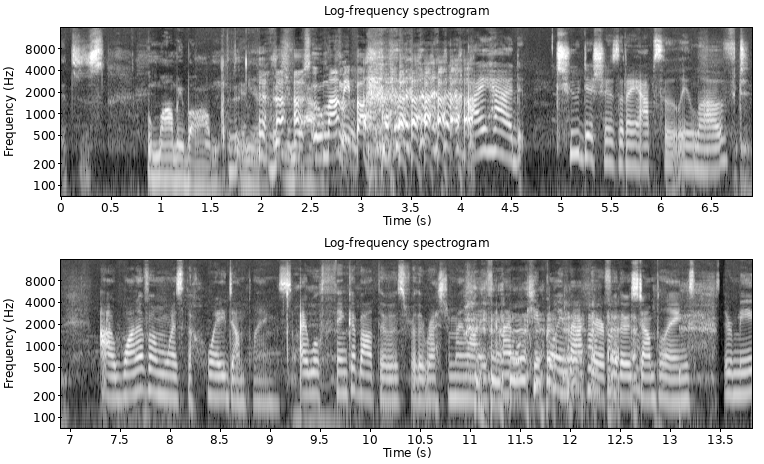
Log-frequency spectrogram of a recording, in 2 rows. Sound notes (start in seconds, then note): 2.0 laughter; 10.9 laughter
